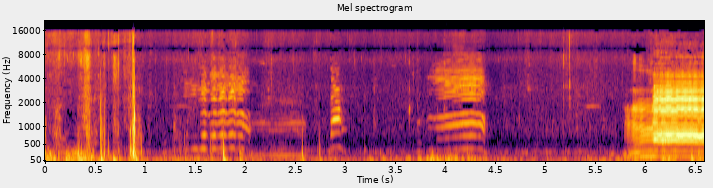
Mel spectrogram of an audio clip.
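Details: Lamb with an injured, broken leg calling during bandaging: several short quavering bleats spaced a second or two apart, then a louder, harsher bleat at the end, over low handling noise and faint talk.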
